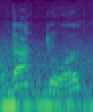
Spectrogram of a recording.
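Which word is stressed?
back. The stress falls on the word back. The speaker calls it wrong. "Don't go around doing back door"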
